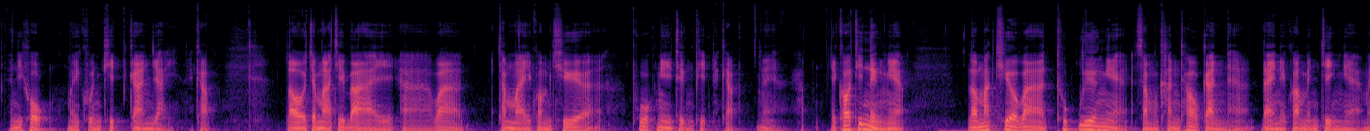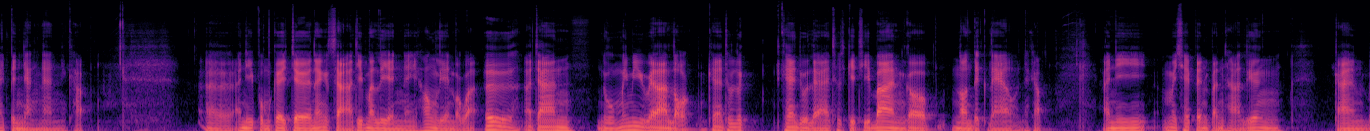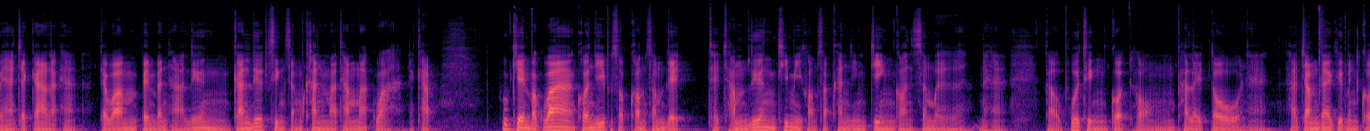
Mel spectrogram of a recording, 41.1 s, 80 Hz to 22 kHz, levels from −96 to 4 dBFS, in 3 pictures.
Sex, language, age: male, Thai, 60-79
